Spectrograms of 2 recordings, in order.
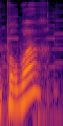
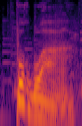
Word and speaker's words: pourboire: Un pourboire. – First, let's work on the pronunciation because it's a little difficult word. – Yeah. – We got some of those French R's in there.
